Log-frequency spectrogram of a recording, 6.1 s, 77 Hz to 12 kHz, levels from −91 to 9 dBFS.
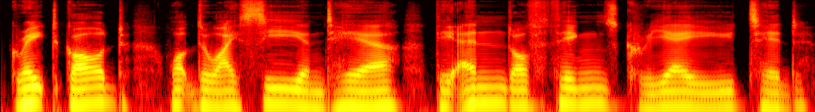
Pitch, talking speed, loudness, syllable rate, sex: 100 Hz, 130 wpm, -20 LUFS, 2.6 syllables/s, male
